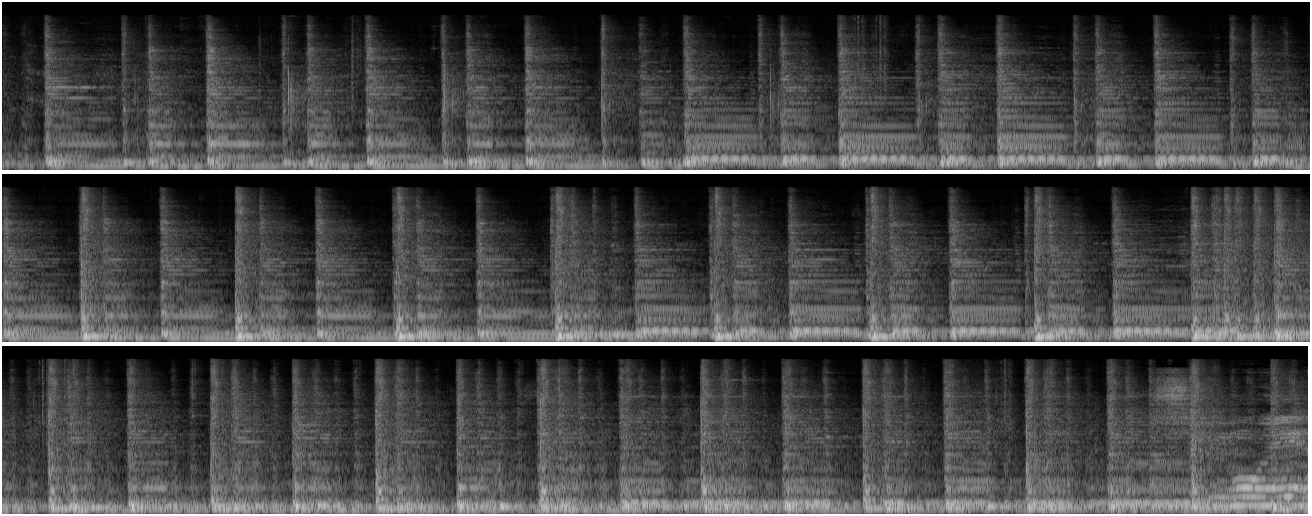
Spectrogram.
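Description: Acoustic guitar strumming a steady rhythmic instrumental section, with a cajon keeping time; the strumming grows busier about two-thirds of the way through.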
